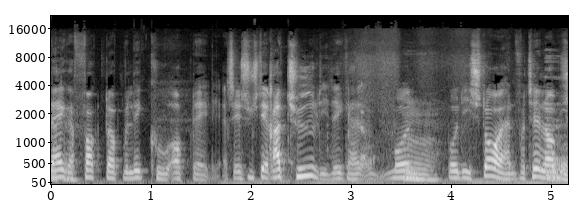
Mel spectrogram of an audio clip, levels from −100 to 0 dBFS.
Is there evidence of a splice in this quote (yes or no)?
no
